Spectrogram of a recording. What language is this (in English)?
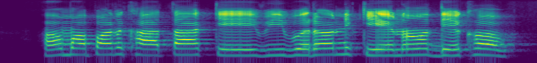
Maithili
